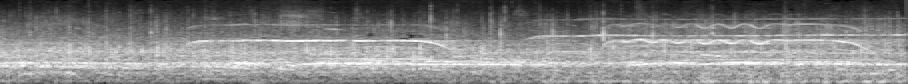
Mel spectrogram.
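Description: An umpire's whistle blows in loud, shrill blasts.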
